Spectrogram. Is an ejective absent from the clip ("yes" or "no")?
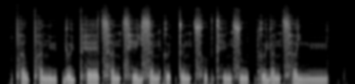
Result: yes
